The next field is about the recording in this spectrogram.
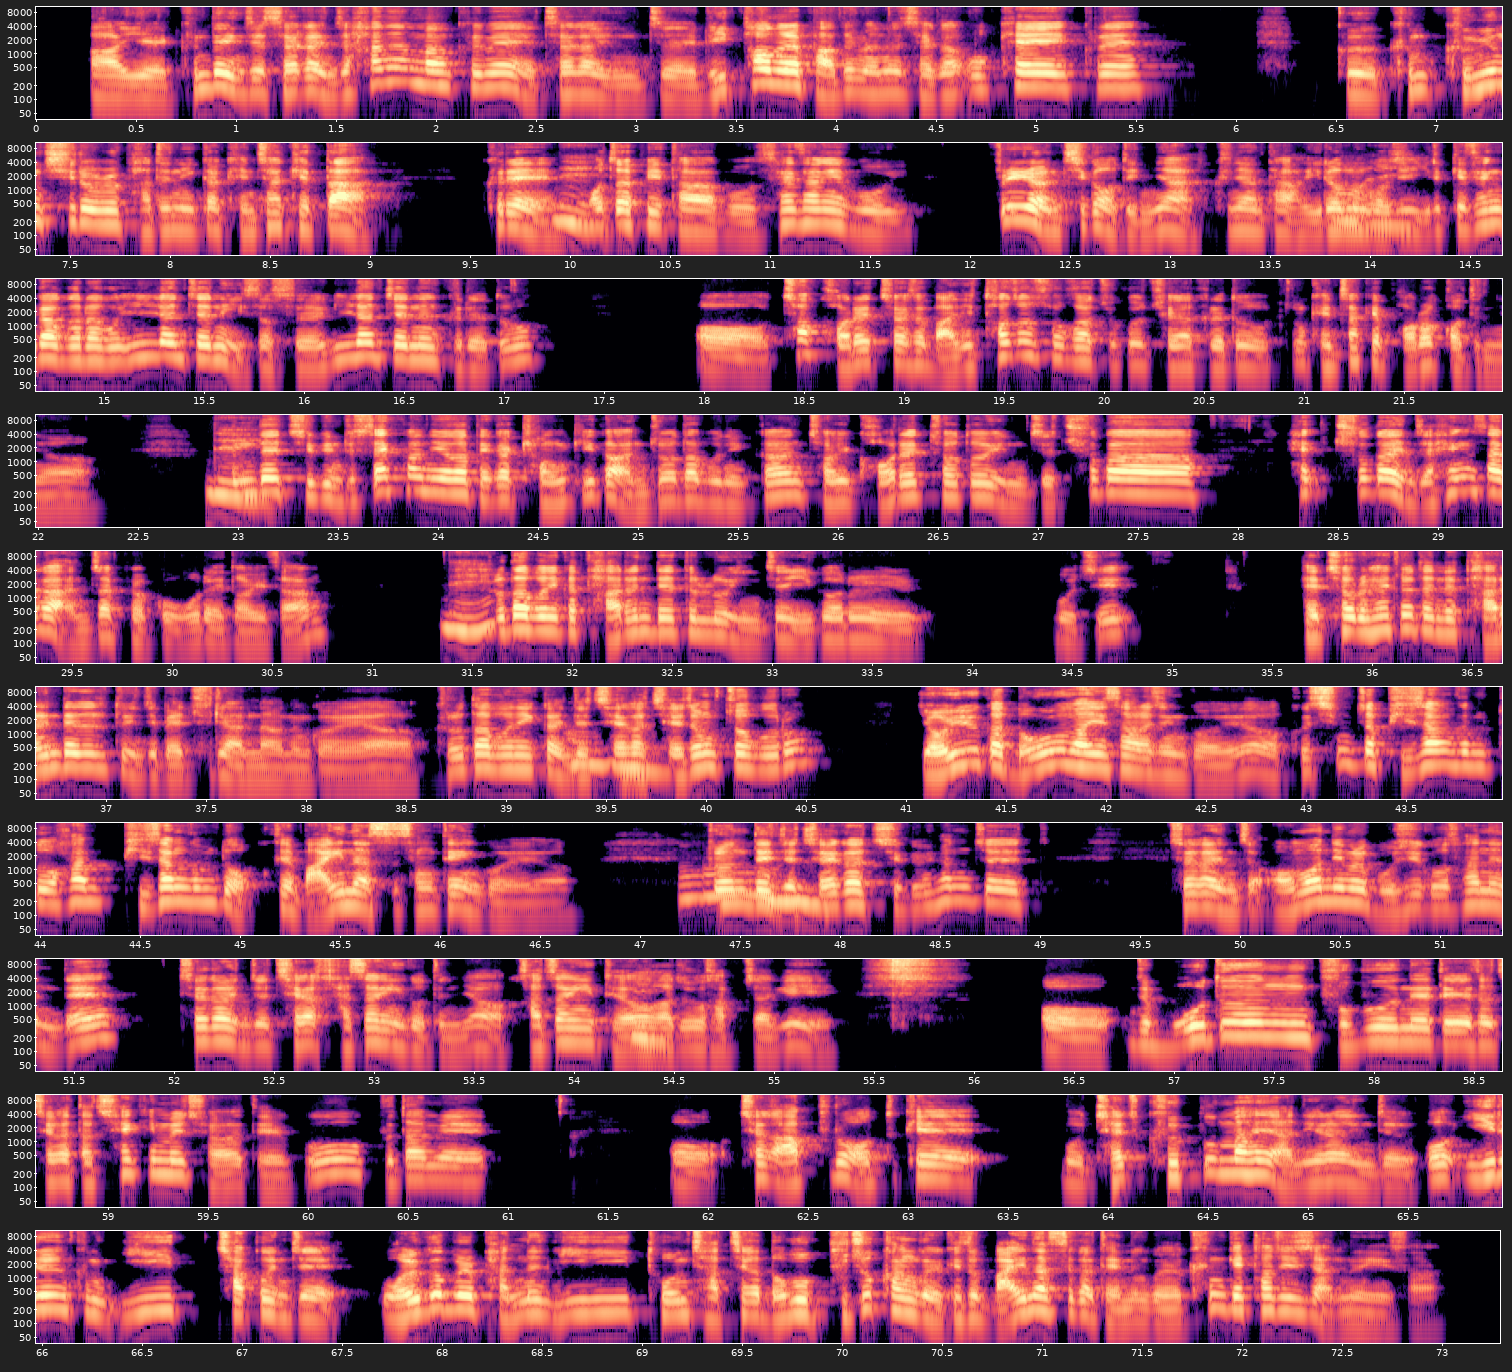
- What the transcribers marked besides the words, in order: other background noise; in English: "리턴을"; in English: "free lunch가"; tapping; in English: "second year가"; teeth sucking
- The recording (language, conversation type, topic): Korean, advice, 언제 직업을 바꾸는 것이 적기인지 어떻게 판단해야 하나요?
